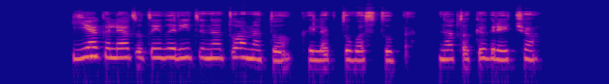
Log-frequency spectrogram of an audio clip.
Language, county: Lithuanian, Klaipėda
